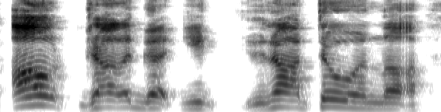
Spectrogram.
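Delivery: annoyed British viewer in a clumsy fake British accent; mock British accent. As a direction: play a scolding Brit in a bad accent. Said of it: "See, I'm butchering it".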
